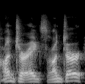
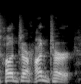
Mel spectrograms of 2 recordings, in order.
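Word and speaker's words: Hunter × Hunter: It's everybody that was reading the series like it's not Hunter X Hunter. It's Hunter Hunter.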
